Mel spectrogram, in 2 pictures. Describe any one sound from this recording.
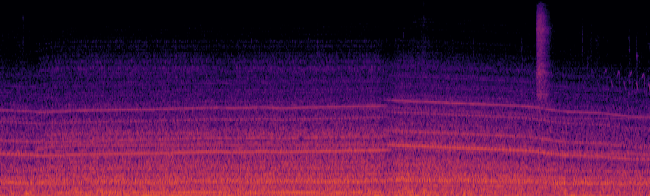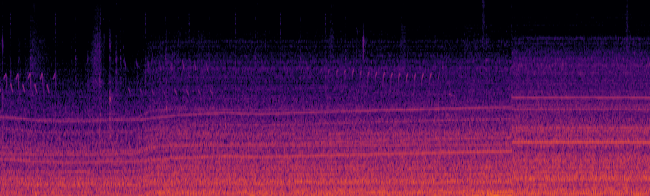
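A tractor engine drones steadily, its pitch rising and falling with speed.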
